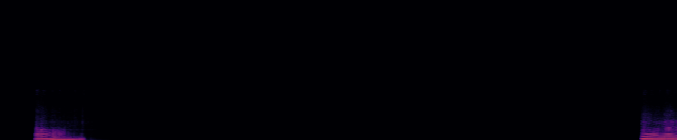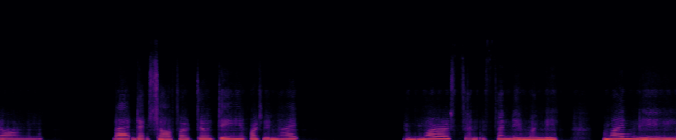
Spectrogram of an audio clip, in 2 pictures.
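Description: A young woman speaks expressively into a close microphone, with pauses.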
